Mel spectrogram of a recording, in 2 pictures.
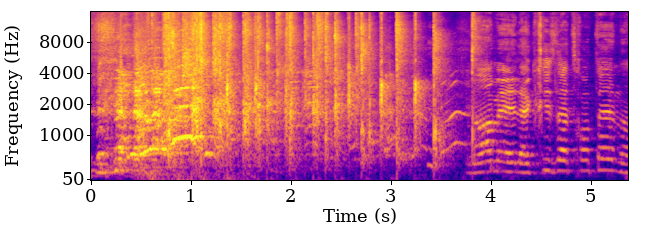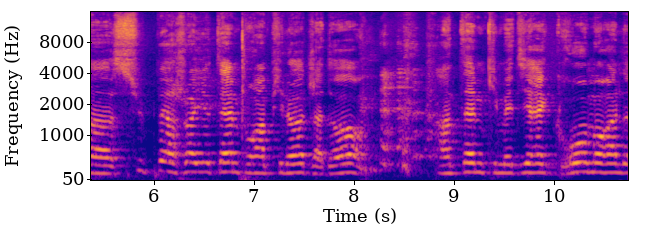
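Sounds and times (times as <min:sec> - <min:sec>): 
speech: 0:00.0 - 0:00.7, 0:04.0 - 0:10.7
laughter: 0:00.0 - 0:01.2, 0:08.0 - 0:08.9
small audience clapping: 0:00.0 - 0:04.6
rising whoop: 0:00.5 - 0:01.4.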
